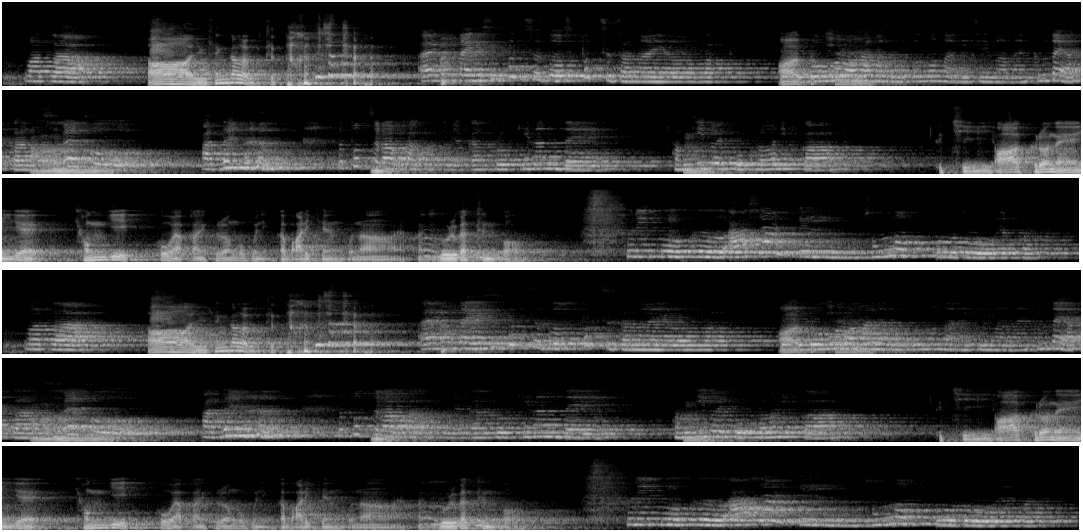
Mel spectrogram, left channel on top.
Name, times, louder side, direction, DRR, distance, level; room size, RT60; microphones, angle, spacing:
voice 1, 0.2-0.9 2.5-2.6 3.1-3.5 4.2-7.1 7.8-12.2 12.8-13.5 13.8-16.9 17.5-19.2 25.8-26.5 27.8-32.0, equal, 50° left, -1 dB, 1.1 m, -23 dB
voice 2, 1.5-3.1 4.4-4.5 7.8-8.0 8.3-8.7 11.1-11.9 14.5-14.7 17.6-17.9 20.3-22.0 22.3-22.9 23.1-26.8 27.4-27.8, left 2 dB, 25° left, 7 dB, 0.3 m, -20 dB
17.0 x 9.0 x 3.4 m, 2.7 s
head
